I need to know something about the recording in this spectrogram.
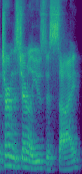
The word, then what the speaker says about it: psi: that's generally used is Sai which is spelled PSI uh phenomena a lot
